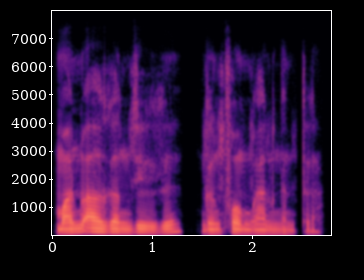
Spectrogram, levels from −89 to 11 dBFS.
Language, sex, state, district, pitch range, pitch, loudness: Wancho, male, Arunachal Pradesh, Longding, 105-120 Hz, 115 Hz, -18 LUFS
